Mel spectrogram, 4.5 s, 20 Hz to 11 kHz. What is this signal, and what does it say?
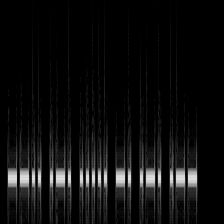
Morse code, heard as a keyed tone, about 20 wpm, 700 Hz. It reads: ZR5NRW
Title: DXCC-100 Call Signs - 6 Characters - Repeated 3x - 20wpm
